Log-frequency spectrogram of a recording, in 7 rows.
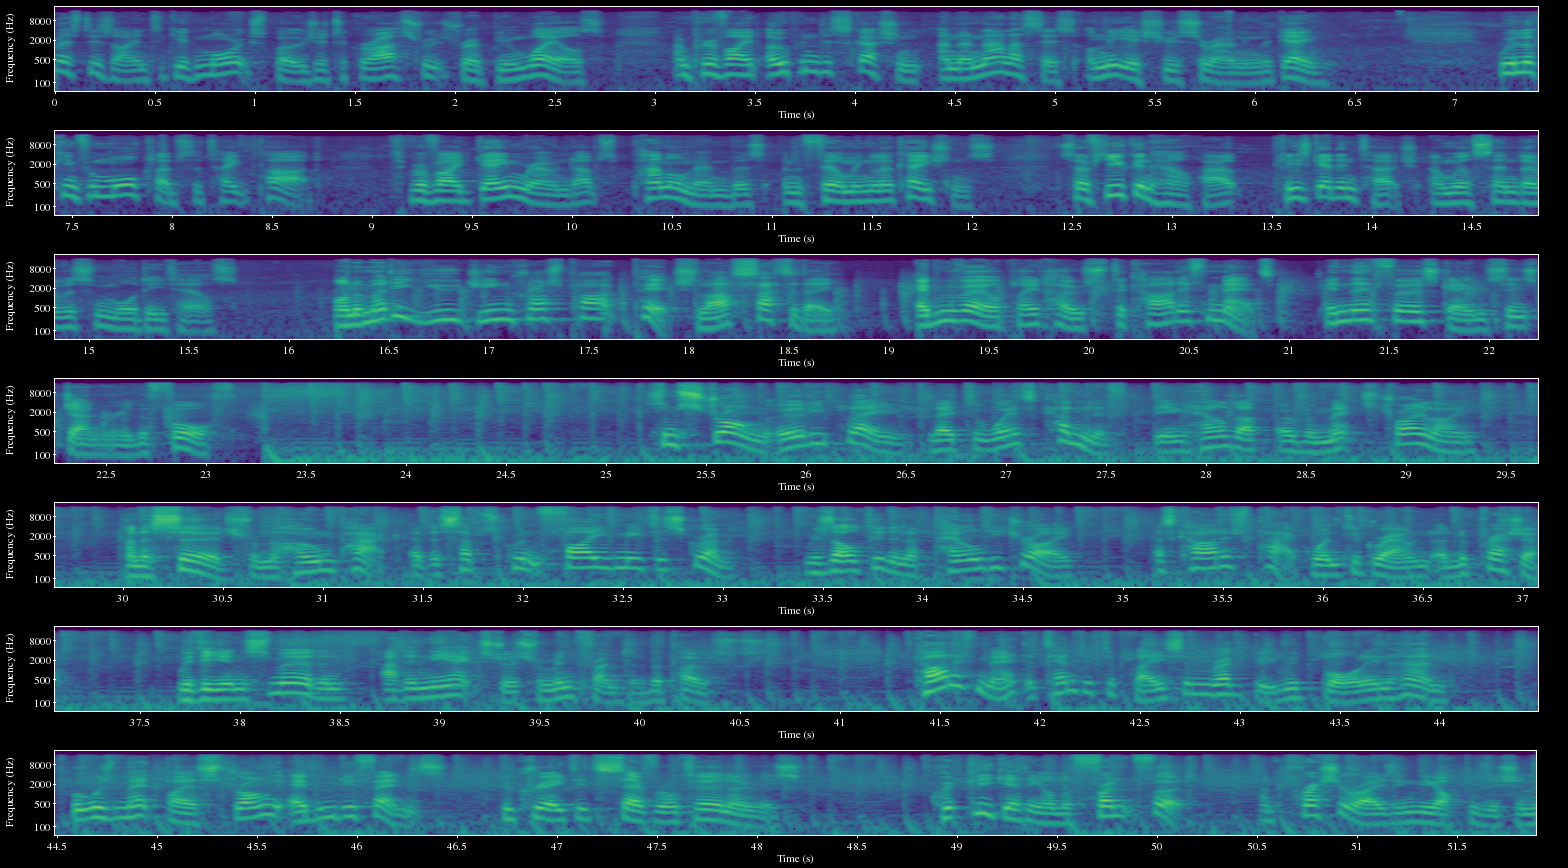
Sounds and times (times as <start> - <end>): Speech: 0.0 - 6.4, 7.2 - 23.2, 25.2 - 29.4, 30.0 - 40.6, 41.4 - 48.2, 48.9 - 51.8.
